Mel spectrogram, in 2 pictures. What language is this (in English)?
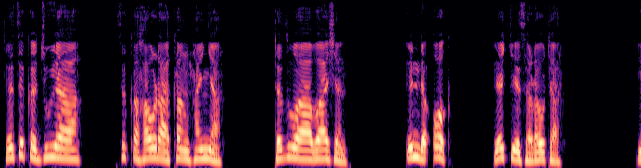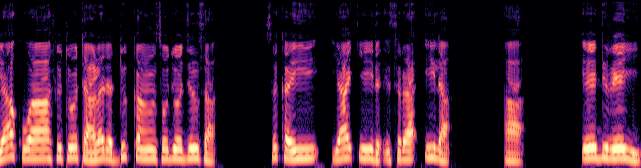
Hausa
